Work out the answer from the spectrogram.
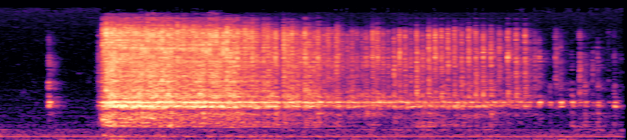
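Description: A prize wheel spins with a dense, rattling run of clicks that starts abruptly and continues for about five seconds, gradually softening.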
